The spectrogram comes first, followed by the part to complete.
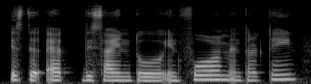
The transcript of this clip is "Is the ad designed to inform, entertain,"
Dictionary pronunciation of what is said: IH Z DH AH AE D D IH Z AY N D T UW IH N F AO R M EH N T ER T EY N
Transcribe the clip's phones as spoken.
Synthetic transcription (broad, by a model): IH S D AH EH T D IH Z AY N T UW IH N F AO R M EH N T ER T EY N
